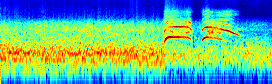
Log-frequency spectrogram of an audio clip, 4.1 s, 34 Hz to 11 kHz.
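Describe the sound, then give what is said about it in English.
A steady, heavy propeller-engine drone from a tight formation of 24 C-47 transport planes, sunlight gleaming on their noses, fills the air, joined near the end by two loud, sweeping, screech-like cries over the rumble. “Sunlight gleams on the noses of 24 transport planes flying in tight formation.”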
